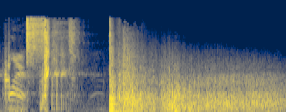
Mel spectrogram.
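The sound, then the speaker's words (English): An avalanche control cannon fires in the morning on a mountain above Ketchum, Idaho, used by the Sun Valley ski patrol to test the snowpack: a single sharp, heavy boom, its echoing rumble rolling across the mountainside and slowly fading. Brief cracking bursts come just before the main blast. “Mountain mornings above Ketchum, Idaho, often begin with cannon fire.”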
